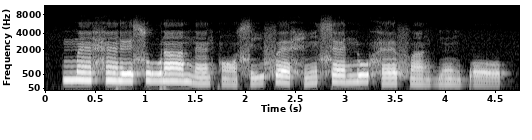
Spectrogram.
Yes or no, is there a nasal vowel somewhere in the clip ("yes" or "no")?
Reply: yes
